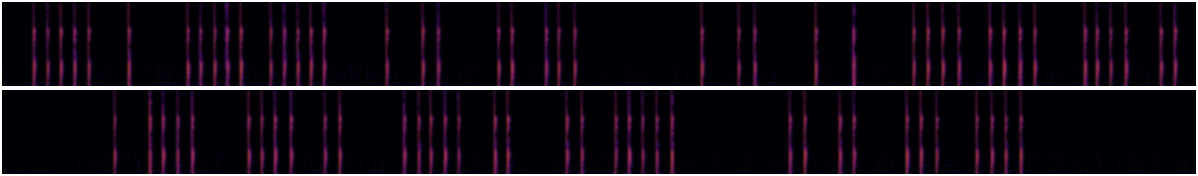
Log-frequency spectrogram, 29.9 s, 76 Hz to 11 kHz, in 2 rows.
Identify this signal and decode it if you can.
Tap code, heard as taps on a table, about 6 knocks a second. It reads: VZBH BATR DRWJ GO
